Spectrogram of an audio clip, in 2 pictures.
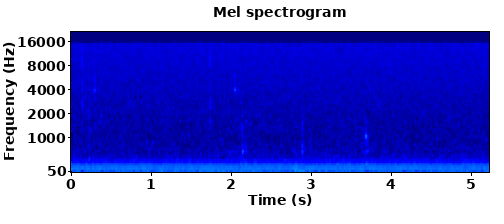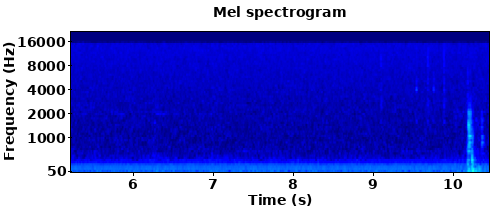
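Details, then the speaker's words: Heathkit HD10 electronic Morse keyer (c1969) sold as "no sound, lights up" and found with a transistor missing and a capacitor broken away. Faint regular relay ticks over steady mains hum with no keying tone: keyer relay clicking, no sidetone from its internal oscillator. "no we've still got nothing by doing that so we'll pause the video again and have another look but at least it's working now so we can actually use it even if we can't hear it from its own internal oscillator"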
